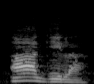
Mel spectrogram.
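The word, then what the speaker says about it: águila: in English in espol Aila you see it has that Accent on the first a go ahead and write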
